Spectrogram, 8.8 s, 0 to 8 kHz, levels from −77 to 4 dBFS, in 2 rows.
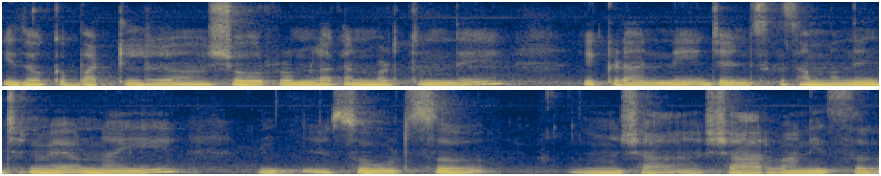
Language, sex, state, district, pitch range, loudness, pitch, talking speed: Telugu, female, Andhra Pradesh, Visakhapatnam, 185-195 Hz, -15 LUFS, 190 Hz, 115 wpm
